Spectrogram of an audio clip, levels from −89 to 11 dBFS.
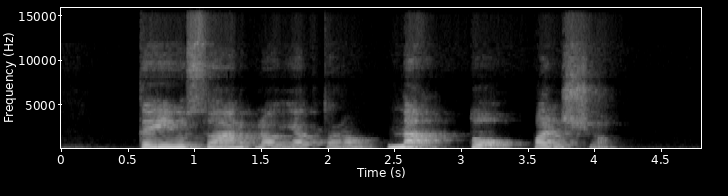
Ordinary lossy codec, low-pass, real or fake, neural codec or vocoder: Opus, 24 kbps; 14.4 kHz; fake; vocoder, 44.1 kHz, 128 mel bands every 256 samples, BigVGAN v2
